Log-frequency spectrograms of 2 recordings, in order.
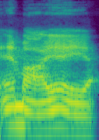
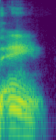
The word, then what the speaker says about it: AIM: have aim soldiers uh i said mia i got really scared it said mia i was like wait am i saying it wrong this whole time no it is aim uh they have aim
